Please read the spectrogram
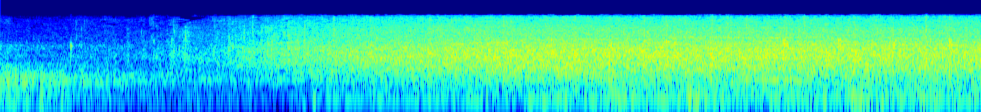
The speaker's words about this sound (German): Die Gedenkminute und der Beifall für Willi Burgsmüller, einen der Granden von Borussia Dortmund.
